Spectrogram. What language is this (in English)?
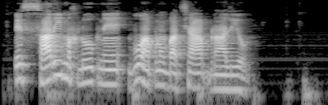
Gujari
